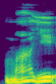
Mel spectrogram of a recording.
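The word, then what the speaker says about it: Maije: Maje im Saarland 2017.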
